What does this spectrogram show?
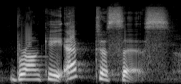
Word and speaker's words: bronchiectasis: Bronchiectasis, ek is the accent.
